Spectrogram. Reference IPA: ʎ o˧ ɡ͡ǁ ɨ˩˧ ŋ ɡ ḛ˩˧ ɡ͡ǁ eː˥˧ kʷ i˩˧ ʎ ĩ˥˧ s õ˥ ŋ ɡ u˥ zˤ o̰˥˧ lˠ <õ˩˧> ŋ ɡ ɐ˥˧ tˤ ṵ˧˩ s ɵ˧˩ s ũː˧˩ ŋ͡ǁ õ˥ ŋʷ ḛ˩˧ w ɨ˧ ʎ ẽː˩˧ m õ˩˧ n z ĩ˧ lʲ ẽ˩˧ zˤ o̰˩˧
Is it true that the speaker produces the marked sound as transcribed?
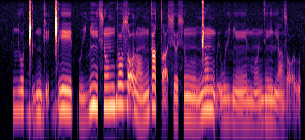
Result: yes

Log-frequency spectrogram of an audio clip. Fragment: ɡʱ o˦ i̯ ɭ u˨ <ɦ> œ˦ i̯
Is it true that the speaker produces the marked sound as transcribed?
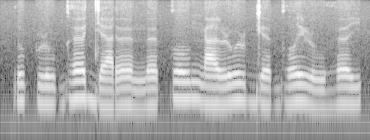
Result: yes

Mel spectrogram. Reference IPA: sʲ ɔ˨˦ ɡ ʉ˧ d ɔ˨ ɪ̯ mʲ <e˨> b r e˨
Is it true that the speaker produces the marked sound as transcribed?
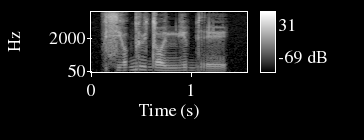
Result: no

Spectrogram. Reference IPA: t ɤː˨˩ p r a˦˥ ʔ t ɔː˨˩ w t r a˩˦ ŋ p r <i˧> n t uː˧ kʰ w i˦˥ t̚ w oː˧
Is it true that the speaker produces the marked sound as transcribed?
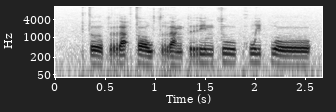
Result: yes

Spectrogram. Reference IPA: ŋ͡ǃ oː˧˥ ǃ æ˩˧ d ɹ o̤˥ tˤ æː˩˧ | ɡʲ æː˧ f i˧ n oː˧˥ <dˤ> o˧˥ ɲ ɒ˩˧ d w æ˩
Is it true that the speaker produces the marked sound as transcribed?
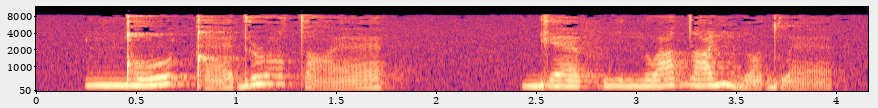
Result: yes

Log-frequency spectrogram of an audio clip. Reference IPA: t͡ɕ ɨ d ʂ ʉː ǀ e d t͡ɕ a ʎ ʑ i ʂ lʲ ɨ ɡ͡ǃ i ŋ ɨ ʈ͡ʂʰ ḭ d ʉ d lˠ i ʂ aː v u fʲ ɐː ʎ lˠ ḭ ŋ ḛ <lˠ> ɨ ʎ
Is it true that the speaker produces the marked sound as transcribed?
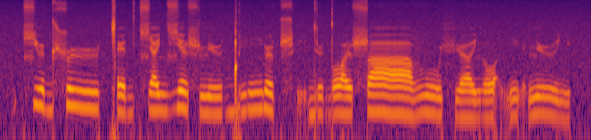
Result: no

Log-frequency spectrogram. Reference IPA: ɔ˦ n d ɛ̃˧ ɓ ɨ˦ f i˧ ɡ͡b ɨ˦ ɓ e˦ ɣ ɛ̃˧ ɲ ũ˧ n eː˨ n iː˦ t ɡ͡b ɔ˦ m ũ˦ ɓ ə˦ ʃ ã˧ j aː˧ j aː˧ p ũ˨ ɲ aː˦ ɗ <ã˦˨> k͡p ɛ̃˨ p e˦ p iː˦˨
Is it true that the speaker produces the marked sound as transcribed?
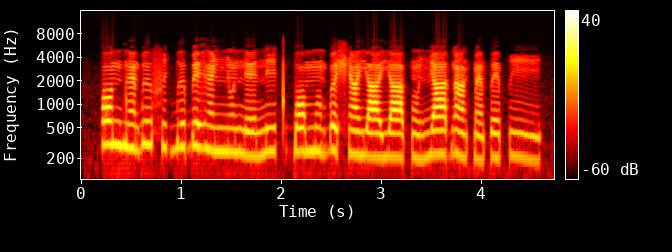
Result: yes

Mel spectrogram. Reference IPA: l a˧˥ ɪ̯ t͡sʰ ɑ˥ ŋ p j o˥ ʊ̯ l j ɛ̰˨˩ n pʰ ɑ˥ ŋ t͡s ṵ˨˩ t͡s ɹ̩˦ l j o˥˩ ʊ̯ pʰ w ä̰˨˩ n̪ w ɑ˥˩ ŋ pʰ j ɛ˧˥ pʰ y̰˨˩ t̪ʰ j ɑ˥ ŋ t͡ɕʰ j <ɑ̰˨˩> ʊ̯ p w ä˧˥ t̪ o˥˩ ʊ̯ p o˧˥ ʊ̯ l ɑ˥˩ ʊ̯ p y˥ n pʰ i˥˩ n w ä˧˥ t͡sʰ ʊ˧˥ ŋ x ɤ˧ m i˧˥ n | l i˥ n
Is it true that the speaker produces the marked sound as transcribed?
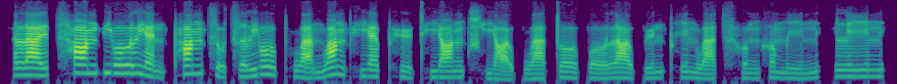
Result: yes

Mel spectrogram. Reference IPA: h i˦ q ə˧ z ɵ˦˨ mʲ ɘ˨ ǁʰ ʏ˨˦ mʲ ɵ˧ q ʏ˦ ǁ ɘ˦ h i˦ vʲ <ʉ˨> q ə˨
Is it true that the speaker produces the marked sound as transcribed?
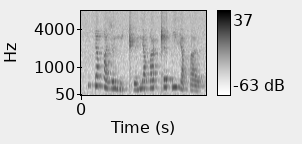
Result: no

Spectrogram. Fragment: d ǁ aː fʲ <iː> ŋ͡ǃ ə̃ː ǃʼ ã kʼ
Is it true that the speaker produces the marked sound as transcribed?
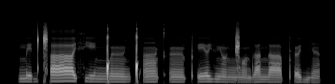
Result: no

